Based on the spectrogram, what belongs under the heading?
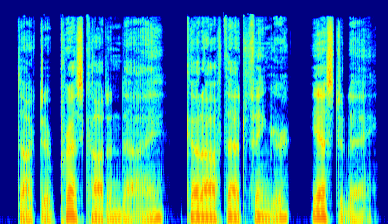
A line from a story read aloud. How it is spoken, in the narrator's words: replied the thinking machine calmly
